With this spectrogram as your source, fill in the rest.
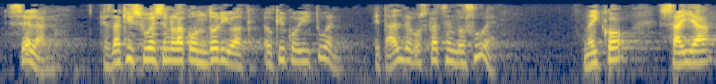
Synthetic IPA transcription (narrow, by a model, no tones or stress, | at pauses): se̞la̰n | e̞zd̪akisue̞se̞no̞lako̞ːnd̪o̞ɾio̞akewkiko̞ðit̪ue̞n | e̞t̪aːld̪e̞β̞o̞skat͡se̞nd̪osue̞ | najko̞saja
